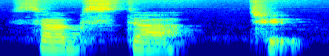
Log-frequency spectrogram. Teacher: In my second syllable, I end with an I. So in a typical open syllable, this would be a long I sound, but here it's not. We have a schwa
